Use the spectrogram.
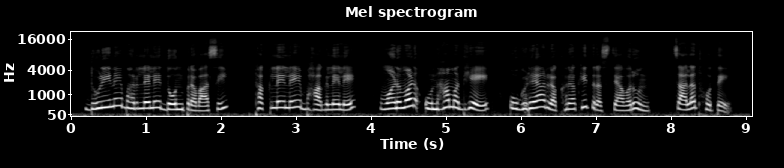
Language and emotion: Marathi, neutral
